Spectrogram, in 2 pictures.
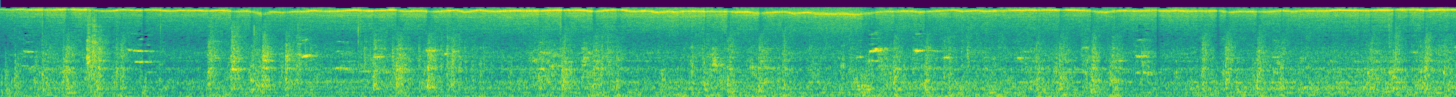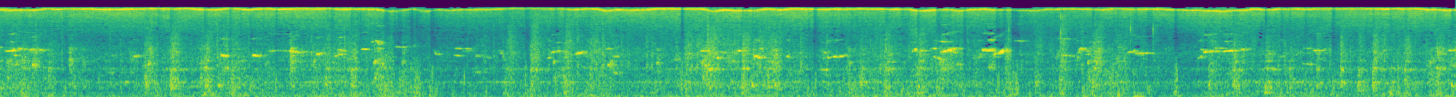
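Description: Heritage passenger train running along the line, heard from aboard a carriage: a steady rumble of wheels on the track with clicking over the rail joints and brief, faint high wheel squeals.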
